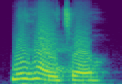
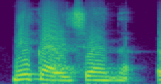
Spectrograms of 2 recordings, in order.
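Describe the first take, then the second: First: Said in the usual way. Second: A touch of wonder on നീ; touched echo. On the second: A narrator's reading. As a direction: stress on നീ in നീ കഴിച്ചോ, lingering on it. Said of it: "എത്ര കരുതൽ, എത്ര സ്നേഹം".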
